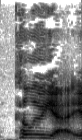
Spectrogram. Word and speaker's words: Kaluuya: I chose Daniel Kaluuya. How do you say his last name? Kaluuya, yeah.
